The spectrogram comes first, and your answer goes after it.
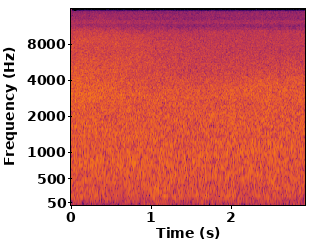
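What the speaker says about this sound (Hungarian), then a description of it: "Gyönyörű vizesés." A constant rushing roar of a waterfall in Martvili Canyon, Georgia, broad and unbroken, with no voices.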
